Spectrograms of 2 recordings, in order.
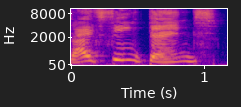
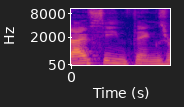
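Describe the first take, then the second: First: Slow, high, loud mock outburst; hammed-up high-pitched cry, drawn out; Fredo impression. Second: Said in the usual way. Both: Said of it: "Fredo said".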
